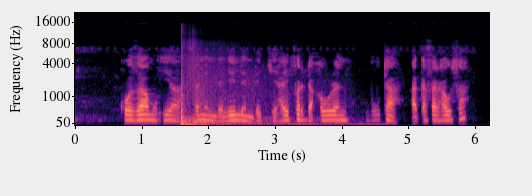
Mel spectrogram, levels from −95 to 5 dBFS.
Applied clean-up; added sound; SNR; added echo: none; Fireworks; 9 dB; none.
